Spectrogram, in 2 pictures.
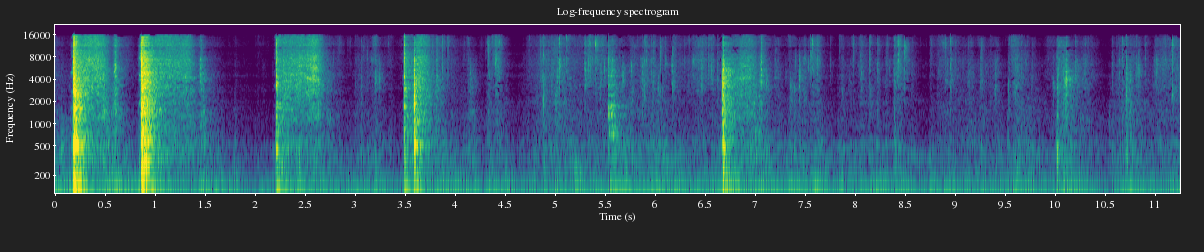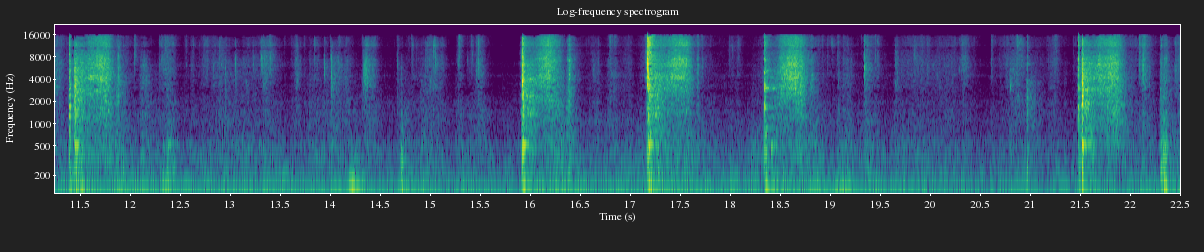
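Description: Soft, slightly sticky bread dough being kneaded by hand on a work surface and gathered with a dough scraper: irregular wet slaps and squishes with the scraper blade scraping across the table, a dozen or so short sounds spread unevenly through.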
